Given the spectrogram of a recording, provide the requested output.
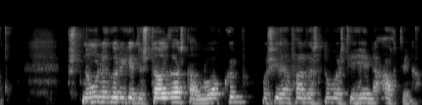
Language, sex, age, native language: Icelandic, male, 60-69, Icelandic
